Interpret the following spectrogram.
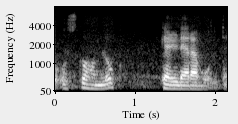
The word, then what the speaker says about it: कैल्डेरा: तो ये जो बन जाता है इसको हम लोग बोलते हैं कैल्डेरा, कैल्डेरा।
